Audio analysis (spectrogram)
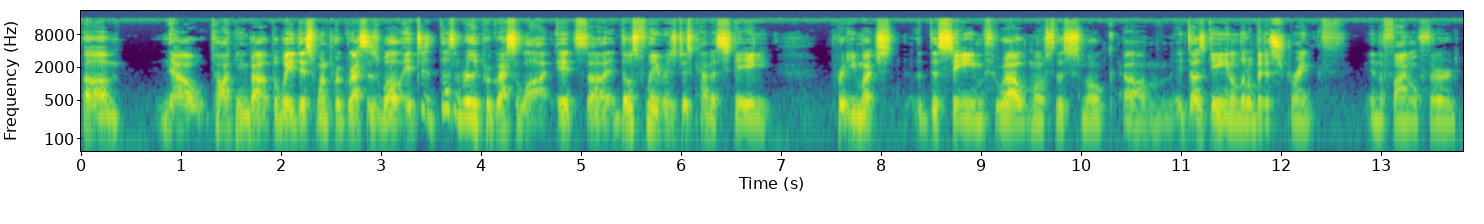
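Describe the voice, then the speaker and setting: A man giving a casual product review as a pipe tobacco reviewer, talking in a halting, deliberate, thoughtful way. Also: fairly low pitch, expressive, a little mellow, breathy edge.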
